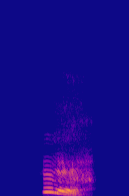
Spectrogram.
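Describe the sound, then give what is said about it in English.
A single drawn-out yawn from one person, a breathy vocal sound that slides downward in pitch over less than a second, with silence before and after. “I got me yawning a lot tonight.”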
